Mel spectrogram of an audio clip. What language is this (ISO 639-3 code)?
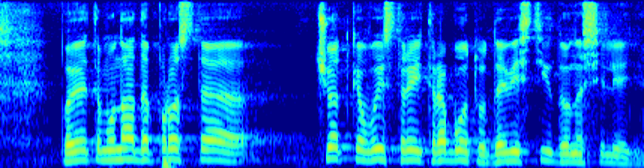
kaz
